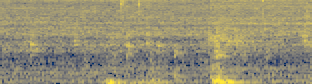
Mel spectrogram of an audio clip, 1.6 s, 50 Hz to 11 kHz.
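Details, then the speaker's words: Toilet cistern inlet float valve after replacing the worn diaphragm washer (Siamp 34951309): water runs in with soft gurgling surges, no earlier high-pitched whistle or squeal; refilling normally. "So now the water is, as you can hear, it's not as loud as earlier. Earlier it was like a high-pitched one. So the water's filling up as normal."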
